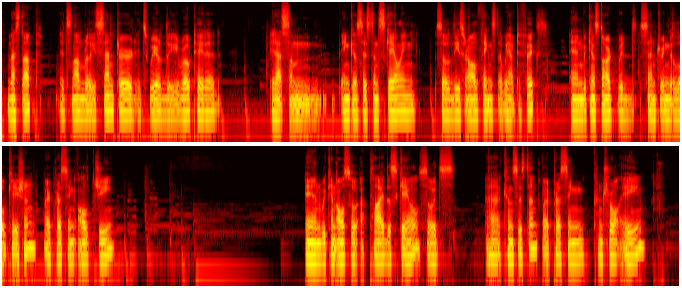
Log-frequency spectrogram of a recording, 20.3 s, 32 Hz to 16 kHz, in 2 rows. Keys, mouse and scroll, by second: 1.6 shift+middle click, 6.0 middle click, 6.5 shift+middle click, 6.8 shift+middle click, 19.7 ctrl+a.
